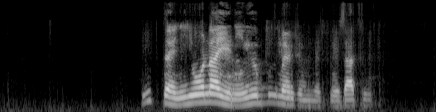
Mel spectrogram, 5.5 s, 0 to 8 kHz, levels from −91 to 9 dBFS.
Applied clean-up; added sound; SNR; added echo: neural mask model DeepFilterNet 3.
